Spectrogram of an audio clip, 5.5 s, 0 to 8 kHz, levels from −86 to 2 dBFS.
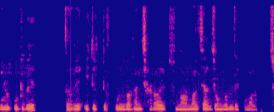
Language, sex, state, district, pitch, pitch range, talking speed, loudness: Bengali, male, West Bengal, Jalpaiguri, 115 Hz, 110-120 Hz, 165 wpm, -32 LUFS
